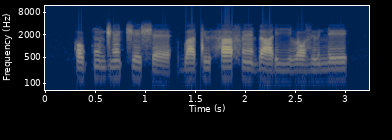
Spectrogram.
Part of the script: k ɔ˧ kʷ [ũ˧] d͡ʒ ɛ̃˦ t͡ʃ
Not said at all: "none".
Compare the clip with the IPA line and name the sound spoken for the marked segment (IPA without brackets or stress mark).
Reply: ũ˦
